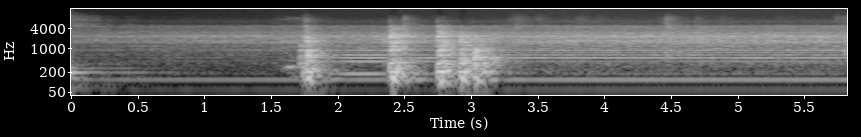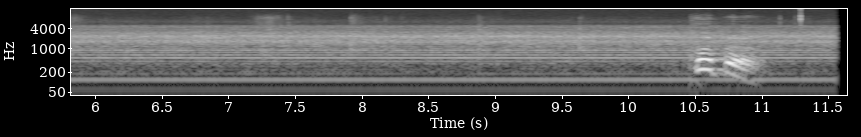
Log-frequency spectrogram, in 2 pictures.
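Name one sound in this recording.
An amplifier hums steadily.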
